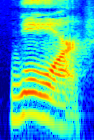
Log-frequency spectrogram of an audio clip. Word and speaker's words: war: Here you start with the W sound. Then again we have the or as in for war. Make sure you drop the tongue after the W. So it doesn't sound like war were were right. War. War.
